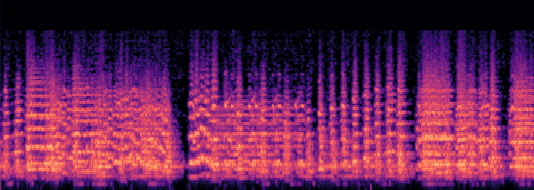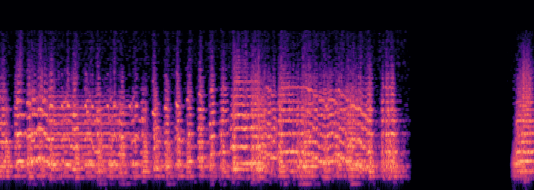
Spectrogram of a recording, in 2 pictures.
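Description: Brass band music with trumpets and trombones over a steady low beat. It dips briefly about four seconds in and stops about a second before the end.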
